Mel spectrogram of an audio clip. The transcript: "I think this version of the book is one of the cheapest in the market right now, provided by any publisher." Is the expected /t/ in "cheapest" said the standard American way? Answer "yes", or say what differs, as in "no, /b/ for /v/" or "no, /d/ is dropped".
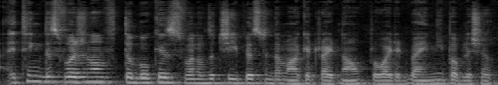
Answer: yes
